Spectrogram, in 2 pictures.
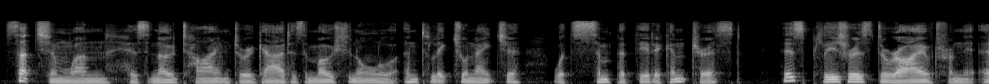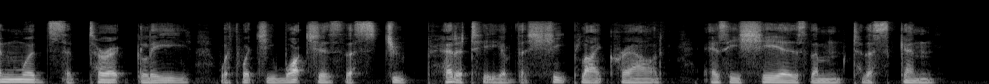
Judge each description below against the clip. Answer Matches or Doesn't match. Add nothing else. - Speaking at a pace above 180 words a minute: Doesn't match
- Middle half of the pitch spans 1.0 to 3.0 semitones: Matches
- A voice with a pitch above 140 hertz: Doesn't match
